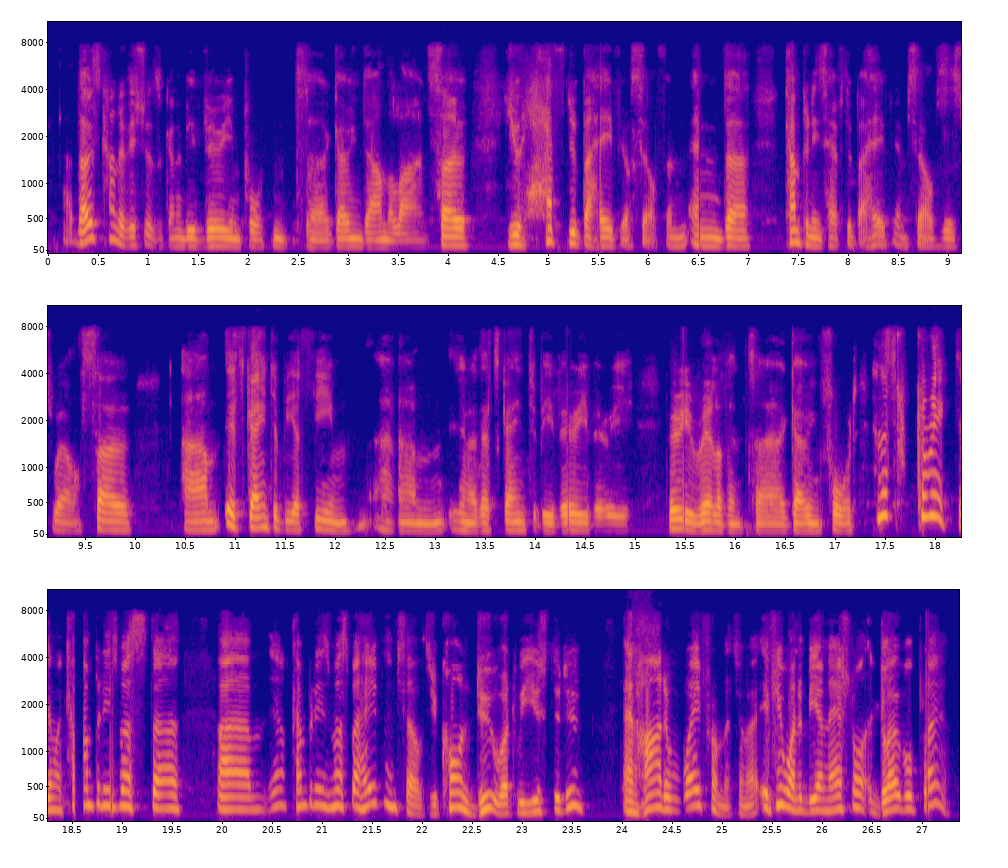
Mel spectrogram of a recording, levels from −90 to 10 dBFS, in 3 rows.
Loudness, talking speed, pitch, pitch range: -20 LUFS, 205 wpm, 125 Hz, 110-185 Hz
